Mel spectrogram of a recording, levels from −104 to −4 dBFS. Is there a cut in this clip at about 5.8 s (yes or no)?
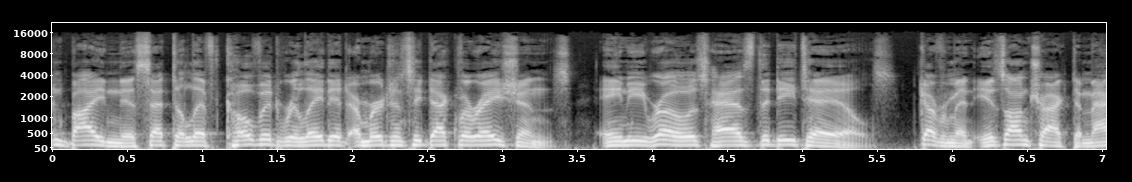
yes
